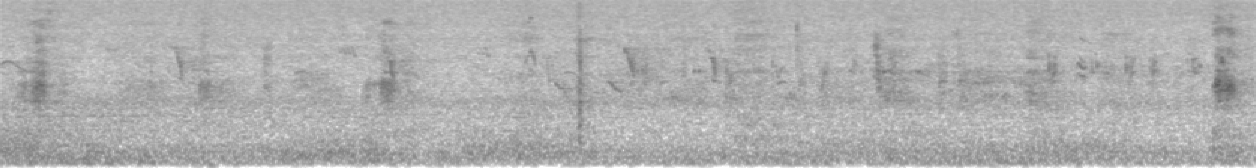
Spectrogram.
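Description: Small birds chirping in short, scattered calls over a steady low background noise, with one louder call near the end.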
